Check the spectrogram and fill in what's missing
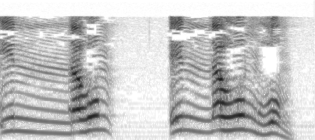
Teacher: إظهار شفوي يعني الميم الساكنة لوحدها والهاء لوحدها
